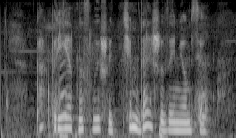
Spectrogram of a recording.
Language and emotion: Russian, positive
